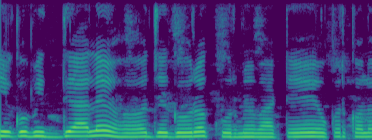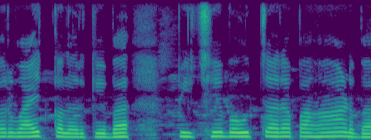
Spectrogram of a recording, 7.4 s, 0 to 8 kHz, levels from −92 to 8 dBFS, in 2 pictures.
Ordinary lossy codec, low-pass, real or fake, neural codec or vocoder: none; none; real; none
